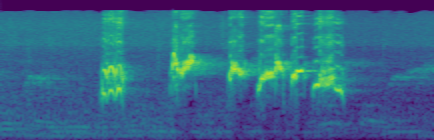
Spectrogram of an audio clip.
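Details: Red-whiskered bulbul, a Thai caged song bird, delivering a crisp phrase of about six clear chirped notes that slur downward, spaced tightly within just over a second, over a quiet background.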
